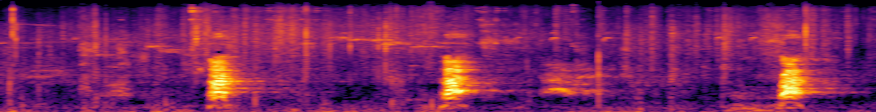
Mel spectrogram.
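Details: Male dog barking after finding a squirrel, four loud short barks spread over several seconds at irregular spacing, one softer than the rest, against a low outdoor background hum.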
